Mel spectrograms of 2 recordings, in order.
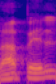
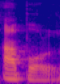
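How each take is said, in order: First: It is said with a Spanish pronunciation. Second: It is said with an American pronunciation.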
